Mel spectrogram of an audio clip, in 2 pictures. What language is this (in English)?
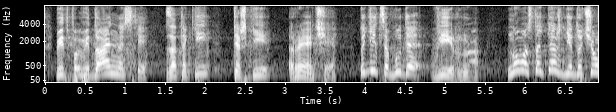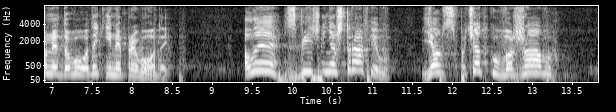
Ukrainian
